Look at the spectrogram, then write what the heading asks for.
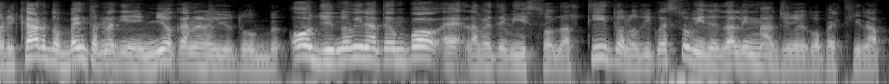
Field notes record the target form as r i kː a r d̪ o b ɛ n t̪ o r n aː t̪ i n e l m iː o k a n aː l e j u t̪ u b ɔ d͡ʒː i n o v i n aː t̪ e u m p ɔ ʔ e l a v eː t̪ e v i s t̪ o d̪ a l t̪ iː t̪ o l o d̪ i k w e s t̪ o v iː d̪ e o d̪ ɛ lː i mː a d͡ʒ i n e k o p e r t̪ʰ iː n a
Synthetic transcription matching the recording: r i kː a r d̪ o b ɛ n t̪ o r n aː t̪ i n e l m iː o k a n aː l e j u t̪ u b ɔ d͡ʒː i n o v i n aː t̪ e u m p ɔ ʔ e l a v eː t̪ e v i s t̪ o d̪ a l t̪ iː t̪ o l o d̪ i k w e s t̪ o v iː d̪ e o d̪ a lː i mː a d͡ʒ i n e k o p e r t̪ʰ iː n a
